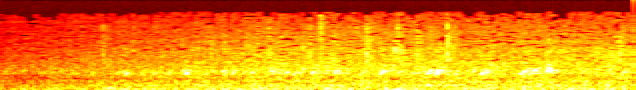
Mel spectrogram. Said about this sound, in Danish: Det syder bobler. Den kommer fra det syder bobler. Den kommer fra hjemmebrænderiet i bagagerummet.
